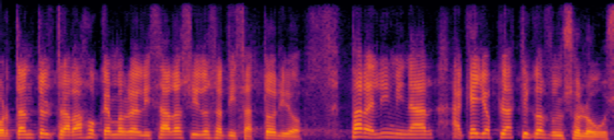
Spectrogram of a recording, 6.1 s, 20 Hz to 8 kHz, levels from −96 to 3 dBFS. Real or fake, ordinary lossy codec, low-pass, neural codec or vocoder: fake; none; none; codec, 16 kHz, 2 kbps, FunCodec, trained on Chinese and English, 25 frames a second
